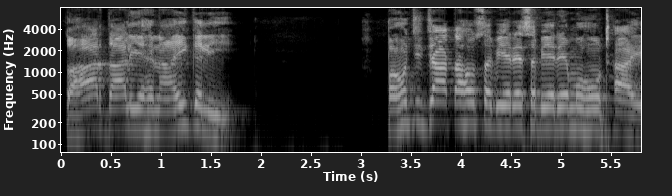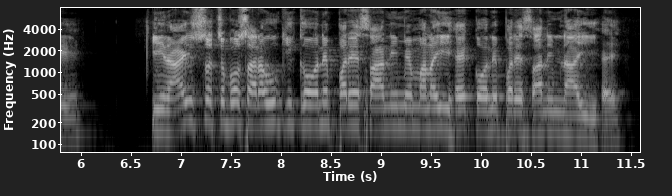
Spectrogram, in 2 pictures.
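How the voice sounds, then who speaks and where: Grumpy Awadhi village man, slow and scolding, acted by a man. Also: on the high side, a little mellow. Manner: scolding, sarcastic. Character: grumpy, insulting village man, quick to quarrel. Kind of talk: animated comedy dialogue.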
